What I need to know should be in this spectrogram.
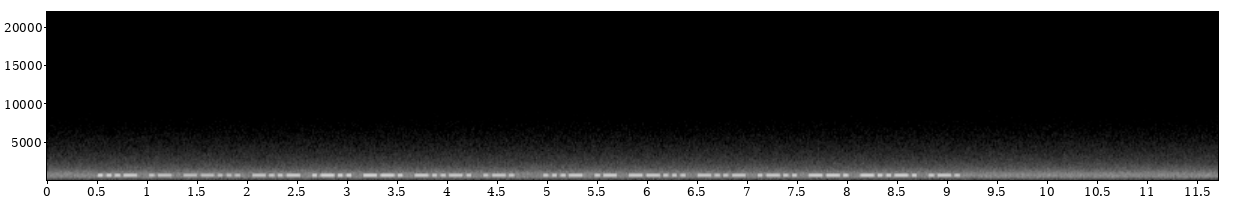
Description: Morse code, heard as a keyed tone, machine-sent, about 28 wpm, 710 Hz, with radio static, fading and a narrow filter. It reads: VA7XLG/R VA7XLG/R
